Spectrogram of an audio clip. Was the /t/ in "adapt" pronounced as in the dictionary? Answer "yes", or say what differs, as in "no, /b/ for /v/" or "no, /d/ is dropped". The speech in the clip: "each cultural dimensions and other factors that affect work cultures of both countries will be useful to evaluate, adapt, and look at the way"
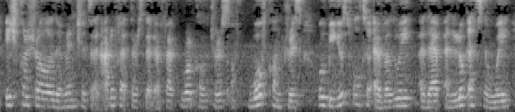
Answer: no, /t/ is dropped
